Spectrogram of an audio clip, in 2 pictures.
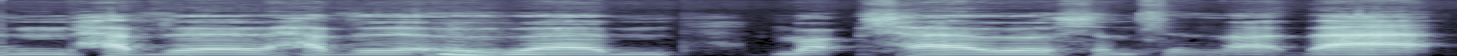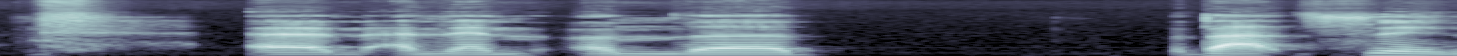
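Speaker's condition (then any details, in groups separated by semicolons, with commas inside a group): Tongue cancer surgery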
